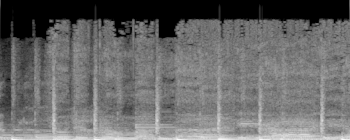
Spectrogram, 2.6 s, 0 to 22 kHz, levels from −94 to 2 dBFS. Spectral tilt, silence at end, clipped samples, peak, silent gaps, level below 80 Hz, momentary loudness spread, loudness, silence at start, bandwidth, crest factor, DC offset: -6 dB/octave; 0 s; under 0.1%; 0 dBFS; none; -14 dBFS; 3 LU; -12 LUFS; 0 s; 19.5 kHz; 10 dB; under 0.1%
